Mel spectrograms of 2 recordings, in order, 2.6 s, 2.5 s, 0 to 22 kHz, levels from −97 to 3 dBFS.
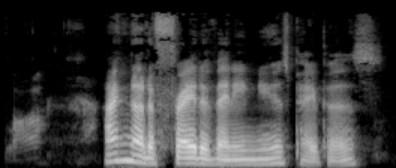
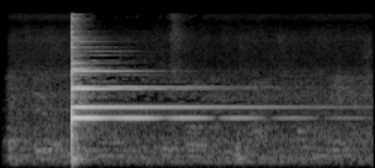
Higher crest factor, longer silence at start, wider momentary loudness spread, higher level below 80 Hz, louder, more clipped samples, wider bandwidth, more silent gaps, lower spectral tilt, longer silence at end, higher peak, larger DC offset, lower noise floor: second, 20 dB vs 30 dB; second, 0.2 s vs 0.45 s; second, 11 LU vs 24 LU; first, -60 dBFS vs -80 dBFS; first, -19 LUFS vs -24 LUFS; neither; about the same, 16 kHz vs 16 kHz; neither; first, -5.5 dB/octave vs 0.5 dB/octave; second, 0.15 s vs 0.5 s; about the same, 0 dBFS vs 0 dBFS; neither; second, -49 dBFS vs -53 dBFS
